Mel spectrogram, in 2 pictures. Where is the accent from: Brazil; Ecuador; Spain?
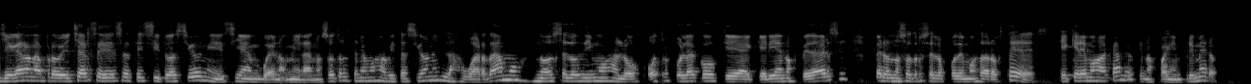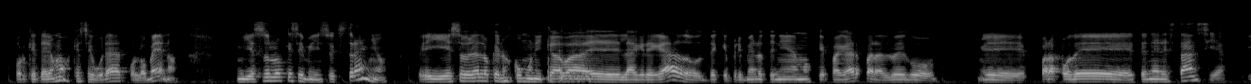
Ecuador; porque no somos los únicos ecuatorianos que estamos y llegamos.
